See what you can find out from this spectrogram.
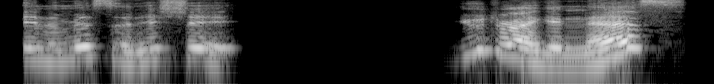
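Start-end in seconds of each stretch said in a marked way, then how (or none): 2.3-3.5 loud, slow, high rising disbelief; incredulous question. Real, not acted. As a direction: challenge it in disbelief, pitch climbing. Incredulous challenge to Reed.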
